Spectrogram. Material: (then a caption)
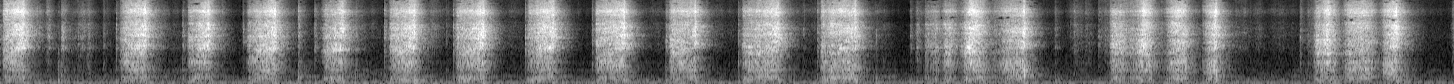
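Floral foam. The metal blade of a plastic Y-peeler scrapes and peels layers off the surface of a solid green floral foam block. A series of bright, dry, rasping strokes repeats at a steady pace, each a short hiss with no ring. Brief pauses fall near the middle and toward the end.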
